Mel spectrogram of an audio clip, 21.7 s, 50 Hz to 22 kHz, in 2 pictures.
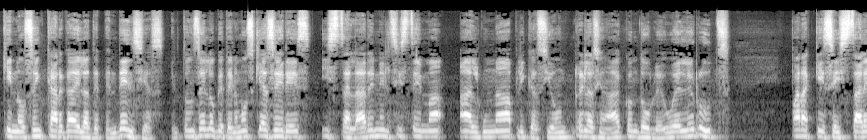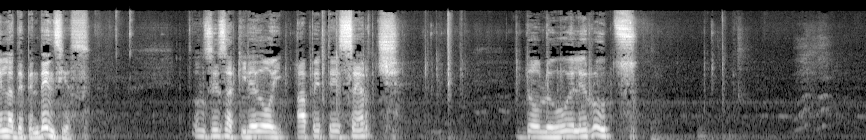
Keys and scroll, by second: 14.2-19.7 typing, 19.9 Return.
